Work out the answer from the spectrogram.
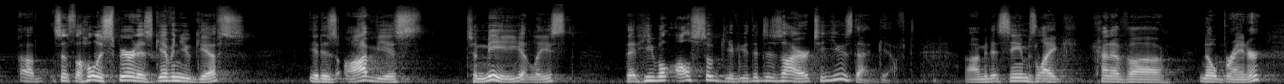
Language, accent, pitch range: English, American, 140-195 Hz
